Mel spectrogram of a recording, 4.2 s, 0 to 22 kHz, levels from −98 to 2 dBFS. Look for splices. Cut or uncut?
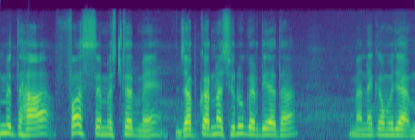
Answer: uncut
